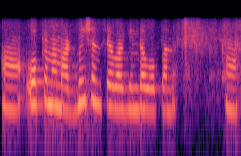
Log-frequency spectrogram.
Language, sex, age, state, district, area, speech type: Kannada, female, 18-30, Karnataka, Bangalore Rural, rural, conversation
